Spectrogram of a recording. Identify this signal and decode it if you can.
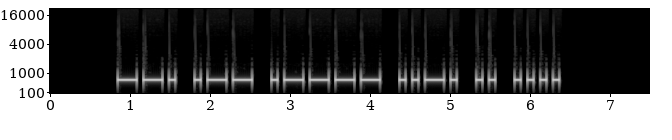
Morse code, heard as a keyed tone, about 15 wpm, 700 Hz. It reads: GW1FIH
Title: DXCC-100 Call Signs - 6 Characters - Repeated 3x - 15wpm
